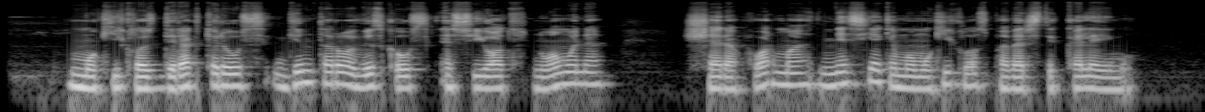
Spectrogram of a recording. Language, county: Lithuanian, Utena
